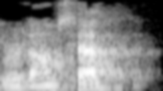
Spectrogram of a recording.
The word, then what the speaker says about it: Radomska: turned over pro, Radomska. Is that how I pronounce it? That's exactly how you pronounce that.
